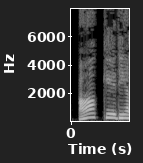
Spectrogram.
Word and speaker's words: Arcadia: となっているなお英語でのアルカディアの発音はアーケイディアとなる当時韓国国内最大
